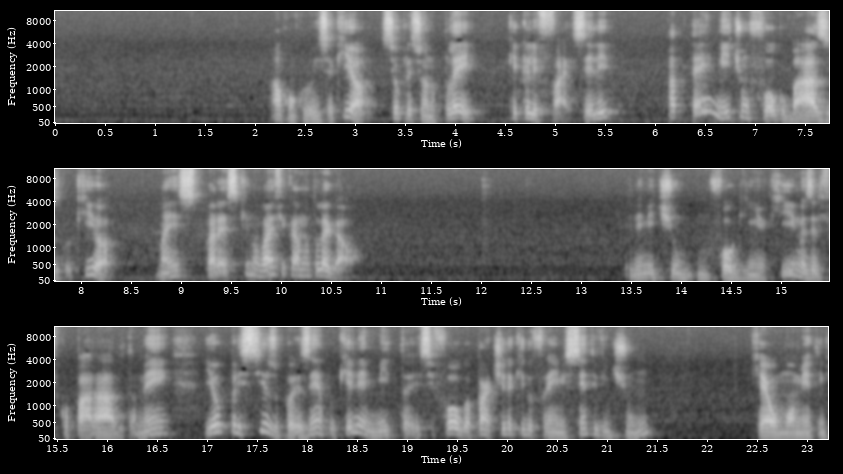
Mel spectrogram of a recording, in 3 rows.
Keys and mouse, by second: 2.3 space, 3.8-4.5 middle drag, 4.7-5.4 middle drag, 5.8-6.4 shift+middle drag, 6.4-7.4 ctrl+shift+middle drag, 8.6 space, 9.8-11.2 drag, 11.9-19.7 drag, 21.6-23.2 drag.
